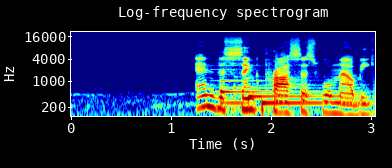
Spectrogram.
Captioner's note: computer dings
